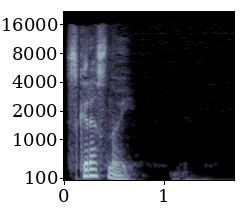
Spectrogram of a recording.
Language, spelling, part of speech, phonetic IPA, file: Russian, скоростной, adjective, [skərɐsˈnoj], Ru-скоростной.ogg
- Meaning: 1. speed, high-speed 2. fast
